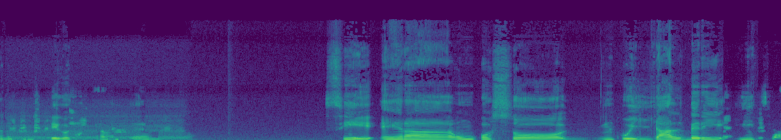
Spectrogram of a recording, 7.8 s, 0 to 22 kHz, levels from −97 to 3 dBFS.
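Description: A second, quieter voice sits under this speech recording from 0.11 to 1.94 s and again from 7.21 to 7.65 s, roughly 15 dB below the main talker. This is the other side's voice leaking through, likely loudspeaker sound reaching the microphone that the echo canceller failed to remove. The main voice also dips by about 10 dB, in fragments, at 0.14–0.52 s and 1.07–1.40 s, and by about 20 dB at 7.33–7.82 s. That is speech suppressed in double talk: with both sides talking, the canceller likely could not separate its own talker from the echo, so it turned both down.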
